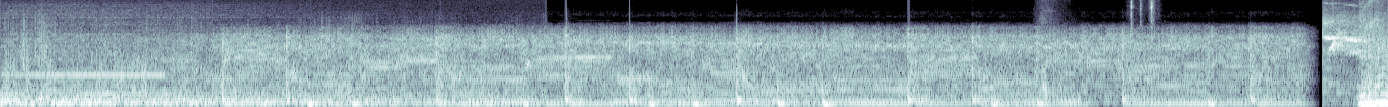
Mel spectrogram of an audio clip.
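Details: Loud, heavy rock music fills the whole stretch, ending in a brief burst of noise, with no animal voice heard.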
